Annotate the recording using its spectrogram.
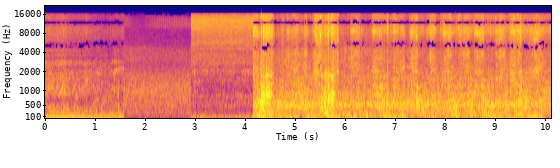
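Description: Skateboard wheels rolling over rough asphalt, a steady gritty rolling noise that starts suddenly about four seconds in, after a few seconds of quieter noise.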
